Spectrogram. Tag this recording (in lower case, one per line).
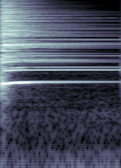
percussion
gong
musical instrument
music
